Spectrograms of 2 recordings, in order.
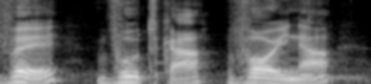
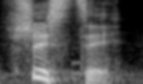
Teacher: W in wszyscy should sound like wy, wódka, wojna, but it seems to soften up to an F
